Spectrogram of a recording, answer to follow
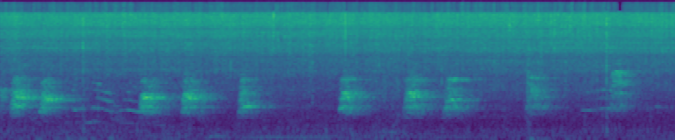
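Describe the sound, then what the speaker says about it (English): Dogs bark at home beside a Weber kettle grill where tri-tip is being reverse seared, giving a series of sharp, moderately close barks in an uneven rhythm over a faint background hiss. "there goes the dogs barking"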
